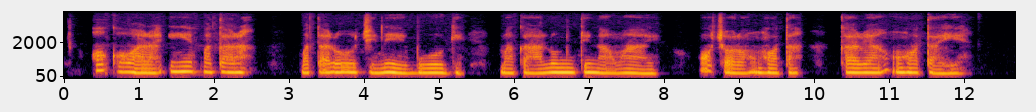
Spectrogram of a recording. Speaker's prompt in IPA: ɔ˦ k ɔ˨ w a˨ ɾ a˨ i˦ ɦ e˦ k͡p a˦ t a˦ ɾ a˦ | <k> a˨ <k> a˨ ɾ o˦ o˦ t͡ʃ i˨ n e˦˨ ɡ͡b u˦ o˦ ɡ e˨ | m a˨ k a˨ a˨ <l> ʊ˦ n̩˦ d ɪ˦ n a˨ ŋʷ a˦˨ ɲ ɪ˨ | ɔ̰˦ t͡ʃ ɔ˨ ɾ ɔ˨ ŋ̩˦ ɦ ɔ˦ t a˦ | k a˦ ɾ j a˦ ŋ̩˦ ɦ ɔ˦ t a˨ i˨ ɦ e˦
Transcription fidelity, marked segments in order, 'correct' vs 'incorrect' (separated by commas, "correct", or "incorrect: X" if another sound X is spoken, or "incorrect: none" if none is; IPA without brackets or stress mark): incorrect: k͡p, incorrect: t, correct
